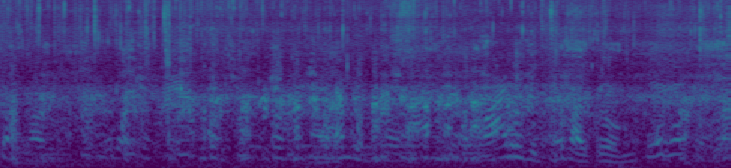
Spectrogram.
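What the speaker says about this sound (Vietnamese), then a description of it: "Phía trên là bầy vịt trắng bơi lội" A flock of white Remo ducks on a fish pond quacking faintly and repeatedly in the distance, under a person talking.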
